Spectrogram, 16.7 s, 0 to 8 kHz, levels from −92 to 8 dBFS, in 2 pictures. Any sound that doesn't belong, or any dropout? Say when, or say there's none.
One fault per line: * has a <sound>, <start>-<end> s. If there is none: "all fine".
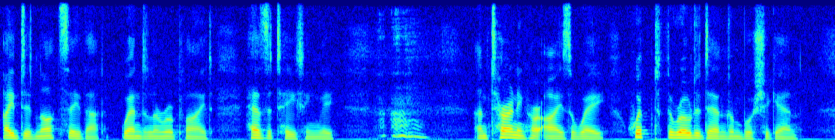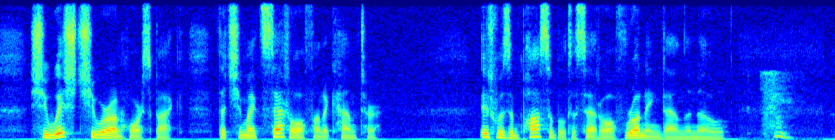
* has a throat clearing, 3.7-4.3 s
* has a sneeze, 15.8-16.4 s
